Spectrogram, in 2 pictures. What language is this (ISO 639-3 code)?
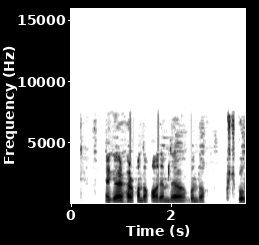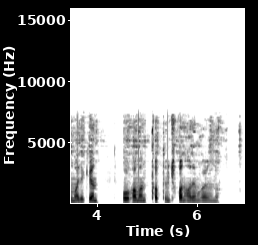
uig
